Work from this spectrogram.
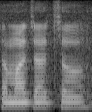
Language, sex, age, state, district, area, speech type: Goan Konkani, male, 30-45, Goa, Murmgao, rural, spontaneous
